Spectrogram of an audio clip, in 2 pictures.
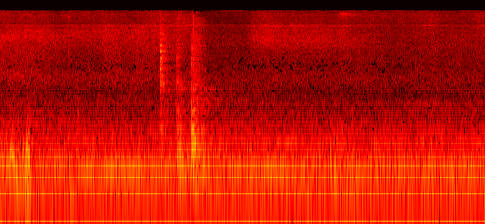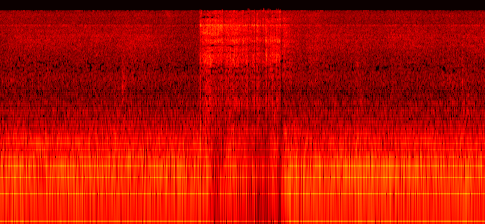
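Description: Drawn-arc stud welder firing a shear stud onto steel plate: a loud hissing arc burst lasting just over a second, about ten seconds in, over a steady electrical hum. A few sharp metal knocks come about two and a half seconds in.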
